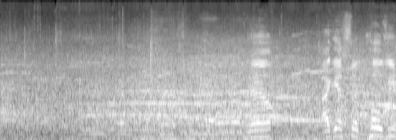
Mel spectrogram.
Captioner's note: crowd cheering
